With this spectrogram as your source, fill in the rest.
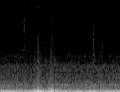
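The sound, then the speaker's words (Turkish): Low, steady traffic rumble with a vehicle passing, its engine swelling briefly before fading back into the constant background drone of road noise, on the outer neighbourhoods of a town in Bulgaria, by the bus station. “Burası biraz daha şehrin dış mahalleleri gibi. Otogar burada.”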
